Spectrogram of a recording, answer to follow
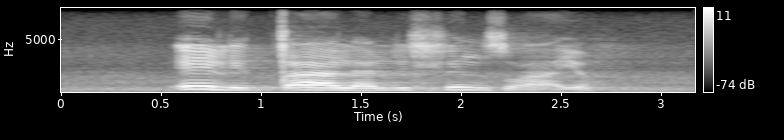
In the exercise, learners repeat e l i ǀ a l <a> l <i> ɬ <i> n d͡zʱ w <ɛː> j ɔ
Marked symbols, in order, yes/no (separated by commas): yes, yes, yes, no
